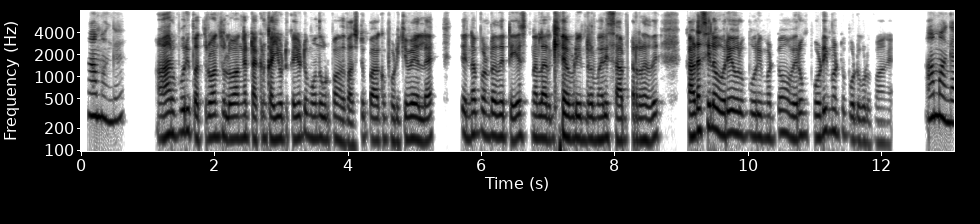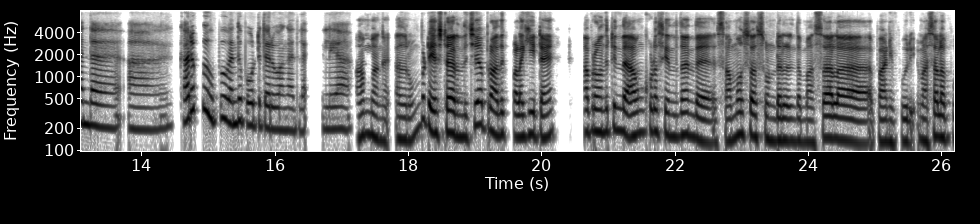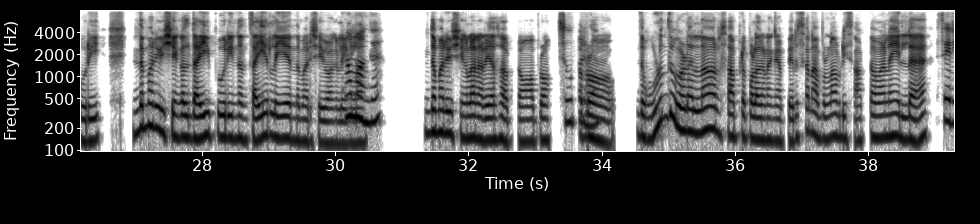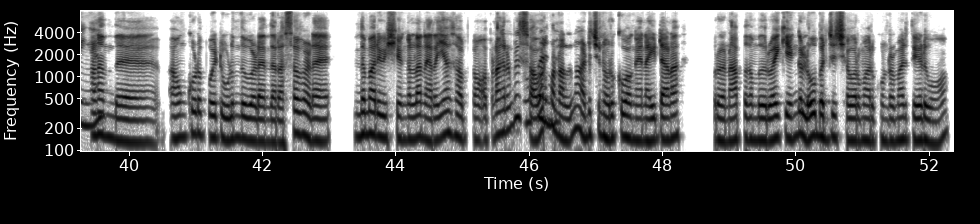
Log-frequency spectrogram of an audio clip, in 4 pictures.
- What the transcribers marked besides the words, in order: chuckle; tapping; other background noise
- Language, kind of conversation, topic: Tamil, podcast, அங்குள்ள தெரு உணவுகள் உங்களை முதன்முறையாக எப்படி கவர்ந்தன?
